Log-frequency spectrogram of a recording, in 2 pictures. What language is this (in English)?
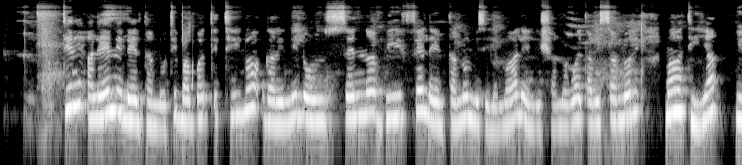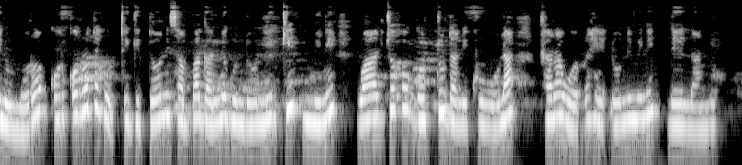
Sidamo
